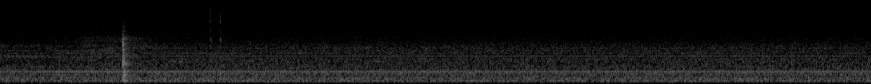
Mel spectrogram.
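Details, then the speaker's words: Water-cooled PC after a water block repair, bench tested under a Prime95 load at 4.5GHz, temperatures climbing to about 70: only a faint, even fan hiss and soft hum with no rattle or grinding, stable with no leaks, quiet and healthy. "It's been stable for me, no leaks. And I'm not looking for amazing performance, and you can hardly hear the thing run."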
